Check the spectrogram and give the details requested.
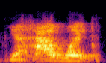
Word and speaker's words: Yahawah: all right yeah soak it is not pronounced yahwah do excuse me yahwah yah yahwah yah yahawah yah that is the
